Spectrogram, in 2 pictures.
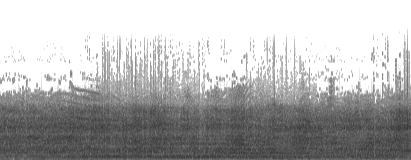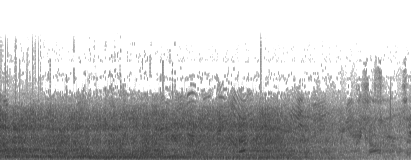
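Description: Wind rumbles loudly across the microphone outdoors.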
